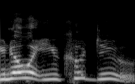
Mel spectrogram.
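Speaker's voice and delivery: grand godlike voice, as if from the heavens. A voice from the sky offers the arguing group a suggestion, big booming voice. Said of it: "says a big booming voice from the sky".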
